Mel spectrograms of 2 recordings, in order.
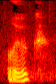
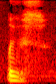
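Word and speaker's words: Luce: It's spelled L U C E. Luke, I guessed. Sam shook his head. No, that's L U C E like loose.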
